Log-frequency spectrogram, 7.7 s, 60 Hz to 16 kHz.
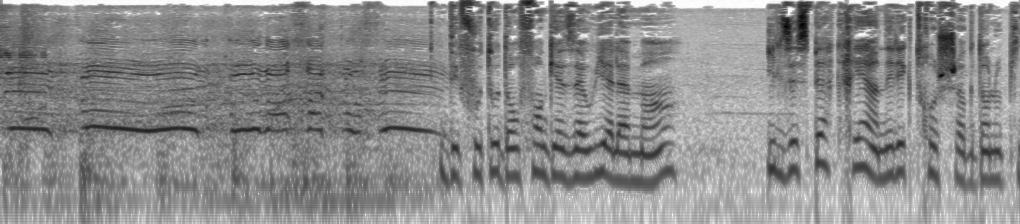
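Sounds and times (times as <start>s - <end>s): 
crowd of protesters shouting and chanting at an evening street demonstration: 0.0s - 3.6s
speech: 3.4s - 5.2s, 5.8s - 7.6s.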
